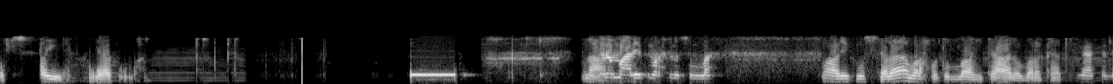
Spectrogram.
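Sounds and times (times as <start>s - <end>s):
speech: 0.5s - 1.3s, 5.9s - 7.3s, 8.2s - 11.1s
telephone dial tone during redialing: 4.1s - 4.7s.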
